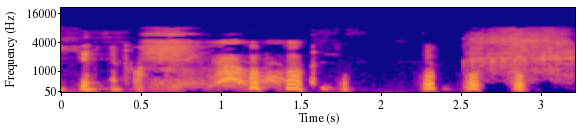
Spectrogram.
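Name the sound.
dog barking and whimpering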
